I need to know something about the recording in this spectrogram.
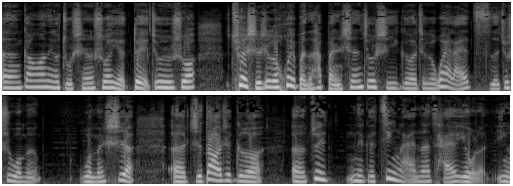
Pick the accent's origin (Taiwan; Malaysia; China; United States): China; 所以我们就是说我们中国人还是有自己的这个文化情节在的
